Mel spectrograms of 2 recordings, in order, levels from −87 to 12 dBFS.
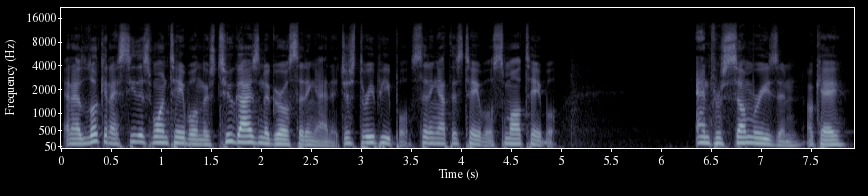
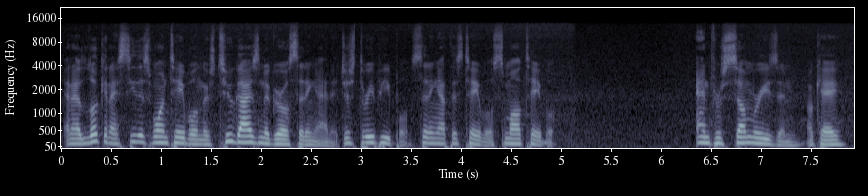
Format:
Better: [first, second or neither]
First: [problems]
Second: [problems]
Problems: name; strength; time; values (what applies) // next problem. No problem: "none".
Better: first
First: none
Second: hiss; faint; throughout; 25 dB below the speech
